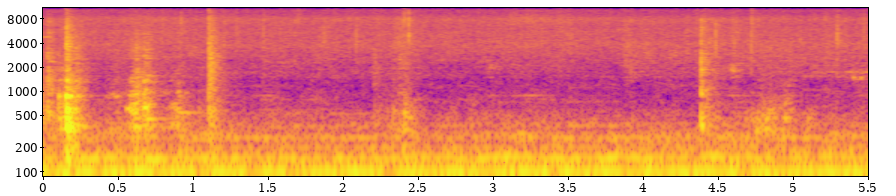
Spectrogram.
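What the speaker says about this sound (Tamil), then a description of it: "நாங்கள் வடித்து வைத்த ரைஸை நான் இதுக்குள்ள சேர்க்க போகிறேன்." Cooked rice goes into a frying pan with dried anchovies, bringing a low steady sizzle, a few sharp scrape and stir clicks, and a constant background hiss with no voices.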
